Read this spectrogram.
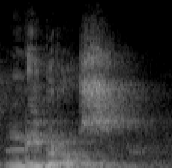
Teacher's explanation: the beat of the word falls on the last but one syllable the penultimate syllable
